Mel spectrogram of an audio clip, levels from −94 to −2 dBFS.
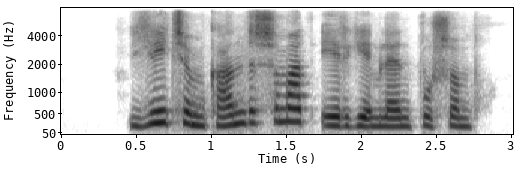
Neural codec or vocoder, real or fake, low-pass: codec, 16 kHz, 0.8 kbps, ZipCodec; fake; 7.2 kHz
